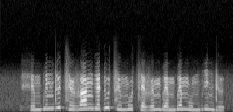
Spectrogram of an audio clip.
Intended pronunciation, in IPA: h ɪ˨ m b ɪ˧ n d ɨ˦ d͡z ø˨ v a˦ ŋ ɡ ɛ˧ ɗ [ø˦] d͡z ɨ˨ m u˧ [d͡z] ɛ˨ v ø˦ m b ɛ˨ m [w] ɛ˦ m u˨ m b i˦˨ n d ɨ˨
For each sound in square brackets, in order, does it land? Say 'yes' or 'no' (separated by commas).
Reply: no, no, no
